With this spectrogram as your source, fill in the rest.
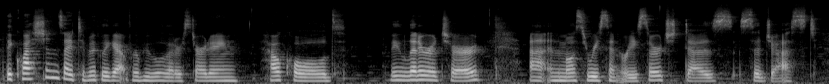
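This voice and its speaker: A woman with a low, gravelly voice explains things as a coach answering interview questions. She is measured and instructive, with music playing underneath. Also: darkish tone. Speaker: cold exposure coach.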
